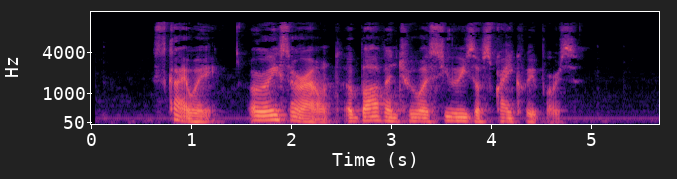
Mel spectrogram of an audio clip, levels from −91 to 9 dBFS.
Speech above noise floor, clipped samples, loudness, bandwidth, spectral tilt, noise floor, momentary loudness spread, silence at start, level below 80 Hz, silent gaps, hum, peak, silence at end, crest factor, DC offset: 36 dB; under 0.1%; -21 LUFS; 11.5 kHz; -6 dB/octave; -56 dBFS; 13 LU; 0.65 s; -42 dBFS; none; none; -2 dBFS; 0.85 s; 20 dB; under 0.1%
